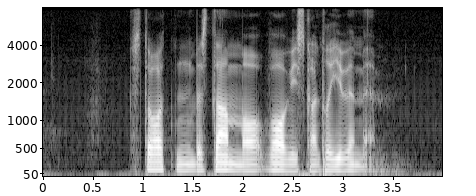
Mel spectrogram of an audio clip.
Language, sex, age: Norwegian, male, 49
